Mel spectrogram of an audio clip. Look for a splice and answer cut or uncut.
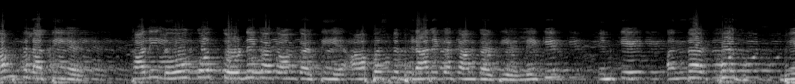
uncut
